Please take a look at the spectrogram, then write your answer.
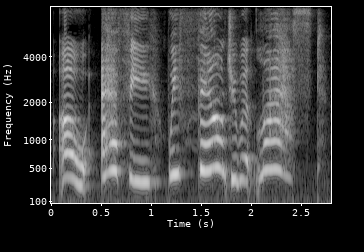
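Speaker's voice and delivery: high, loud relieved cry; excited exclamation. A narrator's reading. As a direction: call out in joyful relief. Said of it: "Nancy exclaimed".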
